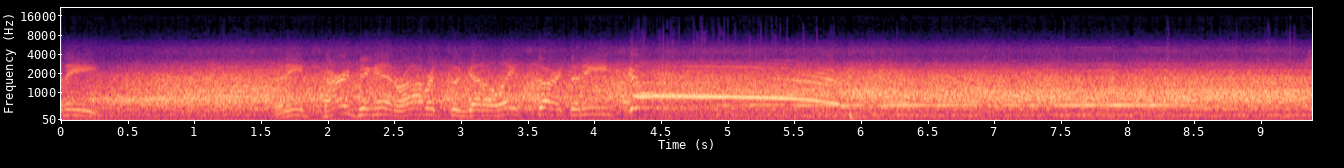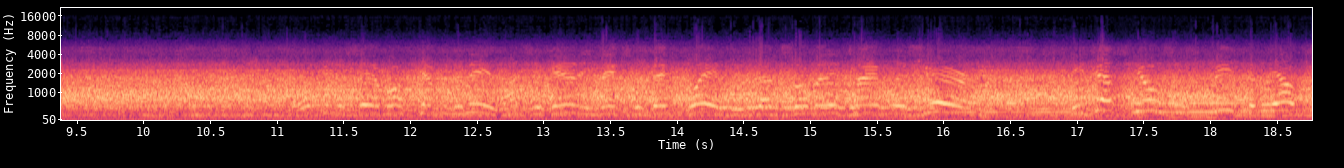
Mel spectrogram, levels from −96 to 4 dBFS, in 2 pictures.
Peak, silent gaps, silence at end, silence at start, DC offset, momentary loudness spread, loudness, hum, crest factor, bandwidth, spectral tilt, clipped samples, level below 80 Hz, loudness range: 0 dBFS; none; 0 s; 0 s; under 0.1%; 4 LU; -10 LUFS; none; 10 dB; 6.8 kHz; -7 dB/octave; under 0.1%; -38 dBFS; 2 LU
